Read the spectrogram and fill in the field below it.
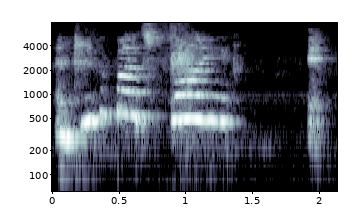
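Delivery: enchanted by the picture of birds; giggly sing-song question; delighted question. A narrator's reading.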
